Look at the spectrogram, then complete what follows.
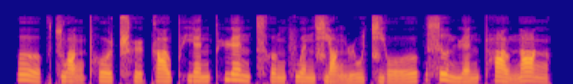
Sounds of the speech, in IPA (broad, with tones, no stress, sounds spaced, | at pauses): ɤ˥˨ | t͡s w ɑ̰˨˩ ŋ pʰ o˨˦ ʊ̯ ʈ͡ʂʰ ɻ̩˨˩ k ɑ˨˦ ʊ̯ pʰ j ɛ˨˦ n pʰ ɥ ɛ˥˨ n t͡sʰ ɤ˨˦ ŋ f w ə˨˦ n ɕ j ɑ̰˨˩ ŋ ɻ u˨˦ t͡ɕ j o˨˦ ʊ̯ | s ɹ̩˥˨ n̪ ɥ ɛ˨˦ n pʰ ɑ˥˨ ʊ̯ n̪ ɑ˥˨ ŋ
